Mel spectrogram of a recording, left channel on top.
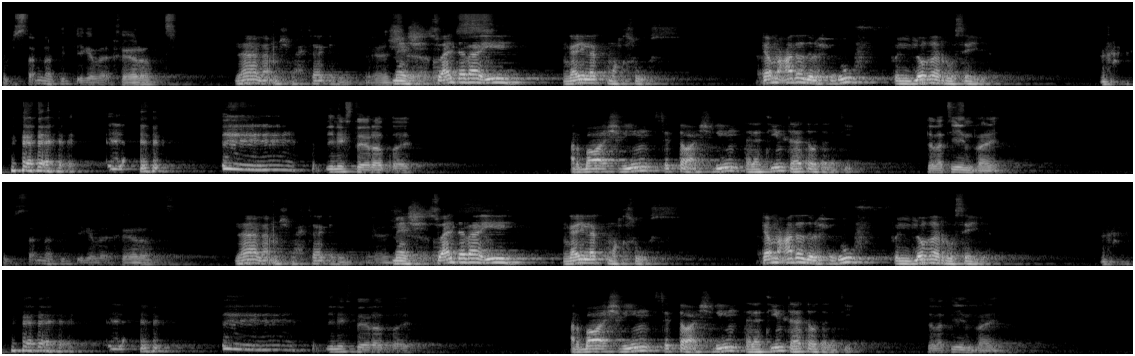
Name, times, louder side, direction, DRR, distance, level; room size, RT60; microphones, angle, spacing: voice 1, 0.0-1.7 3.6-4.5 7.5-7.7 11.0-12.1 12.3-13.0 13.5-15.4 20.6-21.3, left 6 dB, 75° left, 0.5 m, -30 dB
voice 2, 2.3-3.5 3.9-5.2 5.6-6.6 7.6-8.7 8.9-9.9 17.0-19.8, equal, 5° right, 0.4 m, -22 dB
22.0 x 8.8 x 6.5 m
head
